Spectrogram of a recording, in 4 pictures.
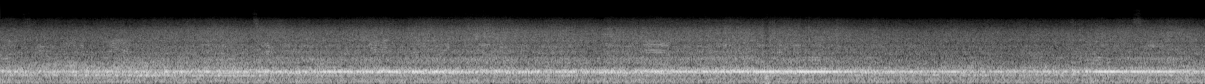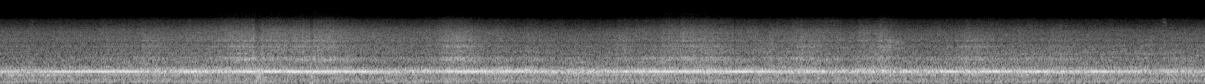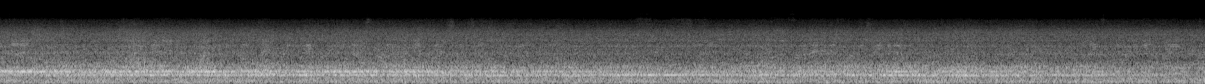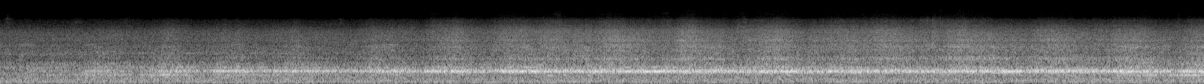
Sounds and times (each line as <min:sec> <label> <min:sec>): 0:00.0 ride through a tube 0:48.1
